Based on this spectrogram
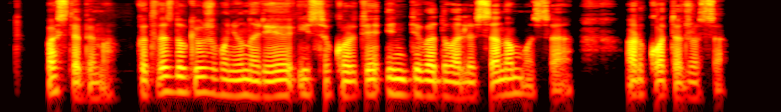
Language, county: Lithuanian, Kaunas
